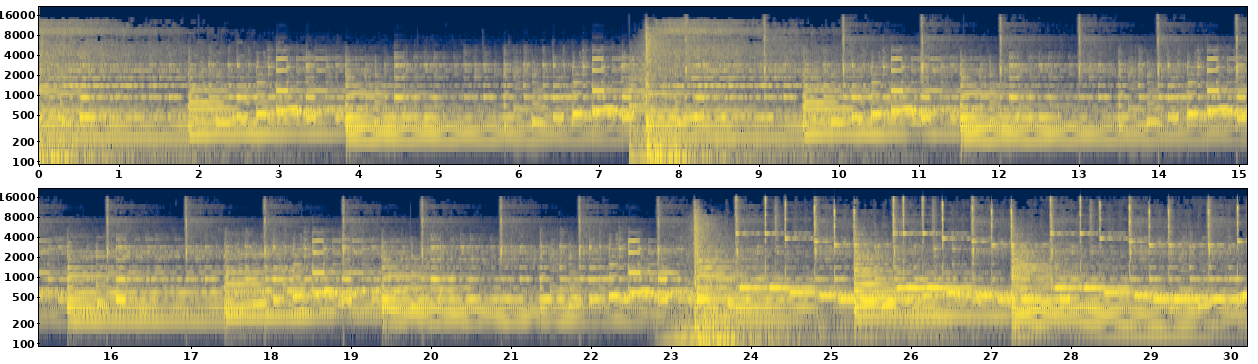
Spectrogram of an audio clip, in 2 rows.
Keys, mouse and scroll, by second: 0.3-2.5 drag, 2.5-3.3 alt+scroll up 1, 3.5-4.9 drag, 4.9 Up, 5.4 -, 5.8 click, 6.7 Left, 7.3 click, 8.1 Left, 8.4 click, 9.3 Up, 9.7 click, 12.5 click, 15.5 ctrl+d, 16.3 click, 18.2 j, 19.4 ctrl+k, 20.4 shift+e, 21.6 click, 23.3 ctrl+t, 23.7 click, 24.0 ctrl+a, 24.6 shift+e, 26.1-30.2 drag.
